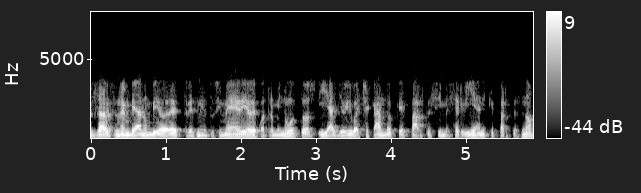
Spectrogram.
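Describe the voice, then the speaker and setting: Very fast delivery with hardly any pauses and fairly even intonation. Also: man, fairly low pitch for a man. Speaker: content creator and voice impressionist. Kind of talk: casual interview.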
